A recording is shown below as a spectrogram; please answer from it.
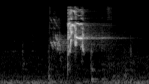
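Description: A parrot gives a single short, harsh squawk against a quiet background.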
